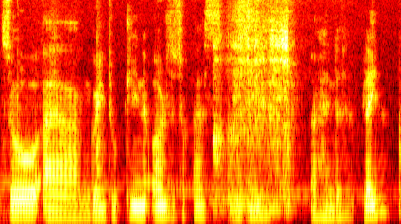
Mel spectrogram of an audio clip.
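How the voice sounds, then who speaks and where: A man with a French accent, very slow pace, fairly low pitch and fairly even intonation, over noticeable background noise. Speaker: woodworking YouTuber. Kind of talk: tutorial narration.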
